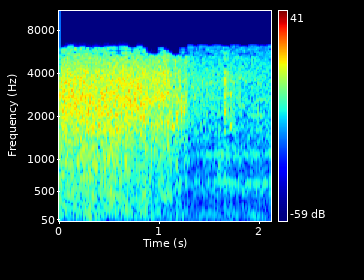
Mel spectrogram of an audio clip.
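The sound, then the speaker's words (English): A scuba diver with face mask and air tank dives into deep water off Point Dume: a loud rush of water as he plunges in, quickly easing into softer underwater bubbling with a few scattered pops. No voices, just the churning splash fading down. “Then I tested the free flow of air from my tank and dove.”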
